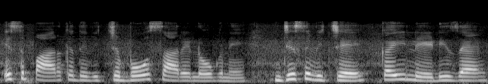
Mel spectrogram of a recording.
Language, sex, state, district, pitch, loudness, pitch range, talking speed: Punjabi, female, Punjab, Fazilka, 190 Hz, -15 LUFS, 175-215 Hz, 160 wpm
